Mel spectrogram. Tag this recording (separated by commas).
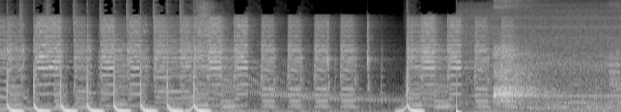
Music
